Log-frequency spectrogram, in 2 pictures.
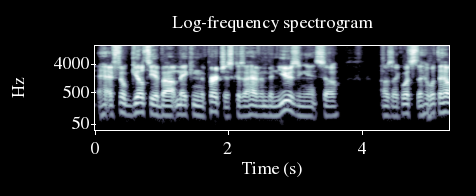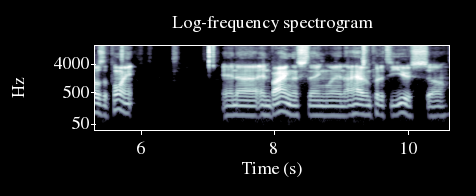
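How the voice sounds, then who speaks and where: A man in his late thirties rambling candidly into his home microphone, profane and wandering, with restarts and trailing pauses. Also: low-pitched, steady tone, fairly bright tone. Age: 30s. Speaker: aspiring voiceover artist. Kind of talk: casual rambling monologue. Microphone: studio microphone, close and dry.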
